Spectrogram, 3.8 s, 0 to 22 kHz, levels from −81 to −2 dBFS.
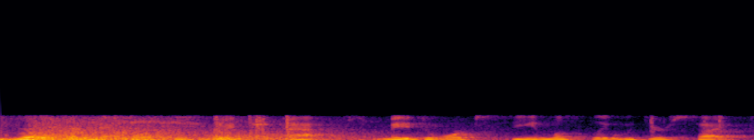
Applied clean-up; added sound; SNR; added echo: none; Gunshot, gunfire; 3 dB; reverberation time 0.5 s.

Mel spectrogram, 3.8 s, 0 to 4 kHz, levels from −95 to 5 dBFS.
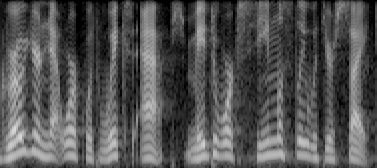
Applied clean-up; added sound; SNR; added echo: none; none; none; none.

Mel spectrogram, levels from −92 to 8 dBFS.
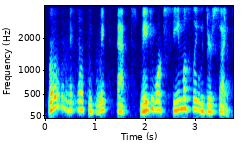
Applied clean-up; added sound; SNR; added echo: neural mask model DeepFilterNet 3.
